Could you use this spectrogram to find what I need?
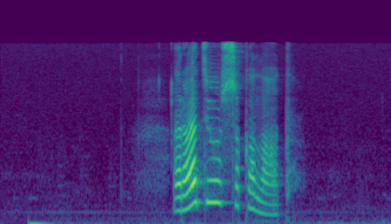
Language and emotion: Russian, positive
